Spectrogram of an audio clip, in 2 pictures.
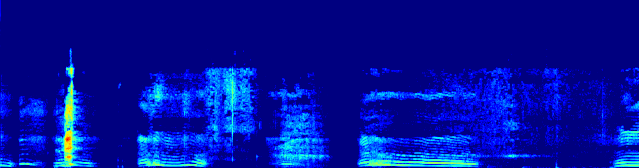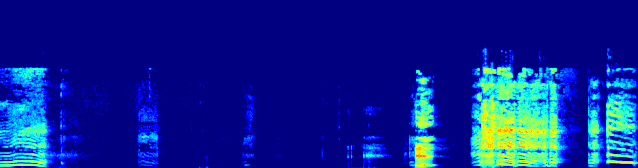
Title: BEST BABY LAUGH WHEN DADDY HAVING HICCUP #Shorts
